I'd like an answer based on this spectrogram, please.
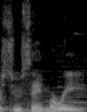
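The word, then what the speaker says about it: Sault Ste. Marie: And we get a kick out of teaching non-M Michigan friends how to properly pronounce places like Ipsalani, which is Ipsalani or Sue Staint Marie.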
